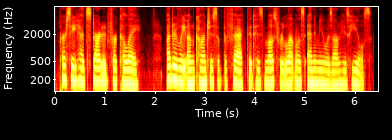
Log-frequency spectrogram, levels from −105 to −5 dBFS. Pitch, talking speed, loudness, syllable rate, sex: 170 Hz, 175 wpm, -18 LUFS, 5.3 syllables/s, female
